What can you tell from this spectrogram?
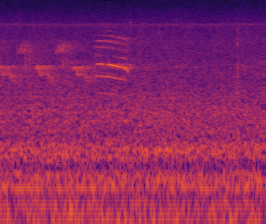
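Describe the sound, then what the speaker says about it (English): Honey bees at a hive on foundation, a dense, continuous buzzing drone close by, with individual bees droning past in brief higher passes over the steady hum. "they're hard working little bees"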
